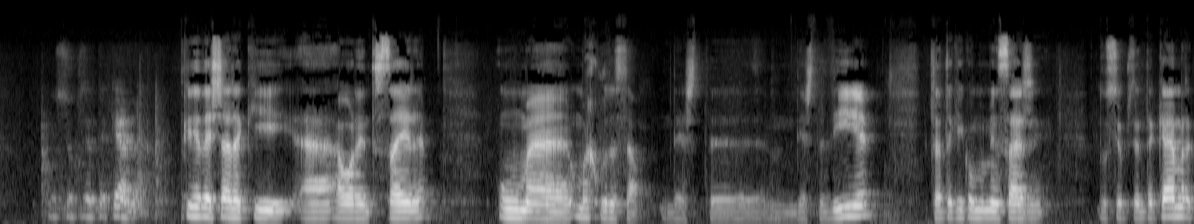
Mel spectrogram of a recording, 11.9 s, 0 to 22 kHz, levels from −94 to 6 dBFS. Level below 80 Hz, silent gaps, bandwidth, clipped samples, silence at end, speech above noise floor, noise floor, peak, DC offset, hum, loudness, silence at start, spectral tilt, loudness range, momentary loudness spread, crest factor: -66 dBFS; none; 11.5 kHz; under 0.1%; 0 s; 38 dB; -56 dBFS; -2 dBFS; under 0.1%; none; -17 LUFS; 0.65 s; -3.5 dB/octave; 7 LU; 22 LU; 18 dB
